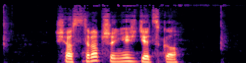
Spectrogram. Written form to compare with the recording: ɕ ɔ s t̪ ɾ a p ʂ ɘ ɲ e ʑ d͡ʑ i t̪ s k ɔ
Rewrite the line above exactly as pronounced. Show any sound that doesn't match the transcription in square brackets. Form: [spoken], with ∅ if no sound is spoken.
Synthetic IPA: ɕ ɔ s t̪ ɾ a p ʂ ɘ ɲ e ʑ d͡ʑ [ɛ] t̪ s k ɔ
